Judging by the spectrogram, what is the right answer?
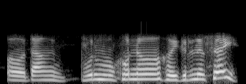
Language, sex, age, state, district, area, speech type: Bodo, female, 60+, Assam, Baksa, rural, conversation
